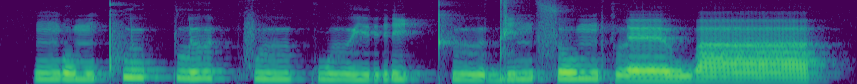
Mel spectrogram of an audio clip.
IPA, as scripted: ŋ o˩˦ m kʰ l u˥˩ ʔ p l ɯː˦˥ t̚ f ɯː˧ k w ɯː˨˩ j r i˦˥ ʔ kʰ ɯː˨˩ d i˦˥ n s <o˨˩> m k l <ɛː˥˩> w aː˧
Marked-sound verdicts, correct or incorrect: incorrect, incorrect

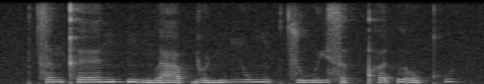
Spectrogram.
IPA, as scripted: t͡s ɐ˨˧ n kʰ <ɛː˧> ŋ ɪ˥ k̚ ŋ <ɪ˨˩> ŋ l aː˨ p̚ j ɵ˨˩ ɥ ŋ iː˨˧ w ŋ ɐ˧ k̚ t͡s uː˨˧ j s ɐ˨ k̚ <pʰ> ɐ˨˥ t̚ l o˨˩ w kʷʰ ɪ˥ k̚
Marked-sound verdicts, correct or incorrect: incorrect, correct, correct

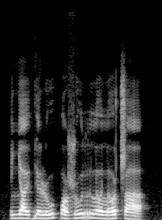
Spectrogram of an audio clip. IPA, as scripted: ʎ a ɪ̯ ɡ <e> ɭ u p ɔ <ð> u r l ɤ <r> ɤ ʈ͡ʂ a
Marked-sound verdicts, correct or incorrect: correct, incorrect, incorrect

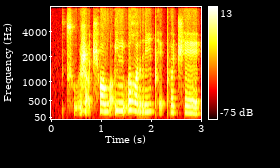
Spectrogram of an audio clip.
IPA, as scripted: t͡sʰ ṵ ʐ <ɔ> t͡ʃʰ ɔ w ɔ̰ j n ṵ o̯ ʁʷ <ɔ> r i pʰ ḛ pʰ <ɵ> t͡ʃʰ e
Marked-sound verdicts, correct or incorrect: incorrect, incorrect, correct

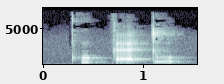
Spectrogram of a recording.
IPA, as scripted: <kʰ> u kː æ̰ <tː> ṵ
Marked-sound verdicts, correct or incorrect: correct, correct

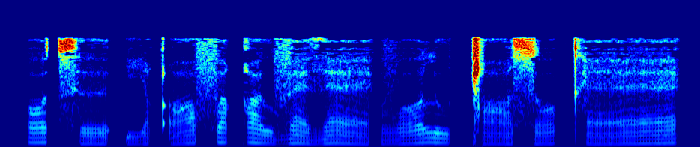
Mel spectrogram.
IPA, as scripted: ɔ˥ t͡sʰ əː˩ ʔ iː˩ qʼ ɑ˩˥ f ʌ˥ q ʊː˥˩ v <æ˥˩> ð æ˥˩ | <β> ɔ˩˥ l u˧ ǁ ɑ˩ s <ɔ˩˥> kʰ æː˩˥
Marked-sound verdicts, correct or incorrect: correct, correct, correct

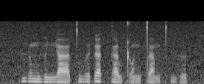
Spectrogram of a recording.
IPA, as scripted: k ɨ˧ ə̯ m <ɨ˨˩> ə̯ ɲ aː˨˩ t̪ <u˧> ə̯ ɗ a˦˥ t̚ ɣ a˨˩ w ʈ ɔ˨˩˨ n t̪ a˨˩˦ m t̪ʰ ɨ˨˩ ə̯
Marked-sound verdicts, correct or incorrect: correct, correct

